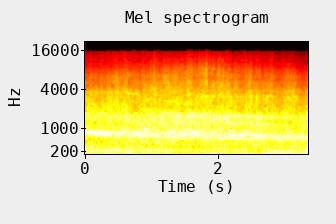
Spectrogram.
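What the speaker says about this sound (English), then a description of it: "Squeals his way through that right-hander." Mazda MX5 Mk3 Cup race car squealing its tyres through a right-hand corner at Anglesey circuit, a sustained high tyre screech over steady engine drone, loud and continuous throughout.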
